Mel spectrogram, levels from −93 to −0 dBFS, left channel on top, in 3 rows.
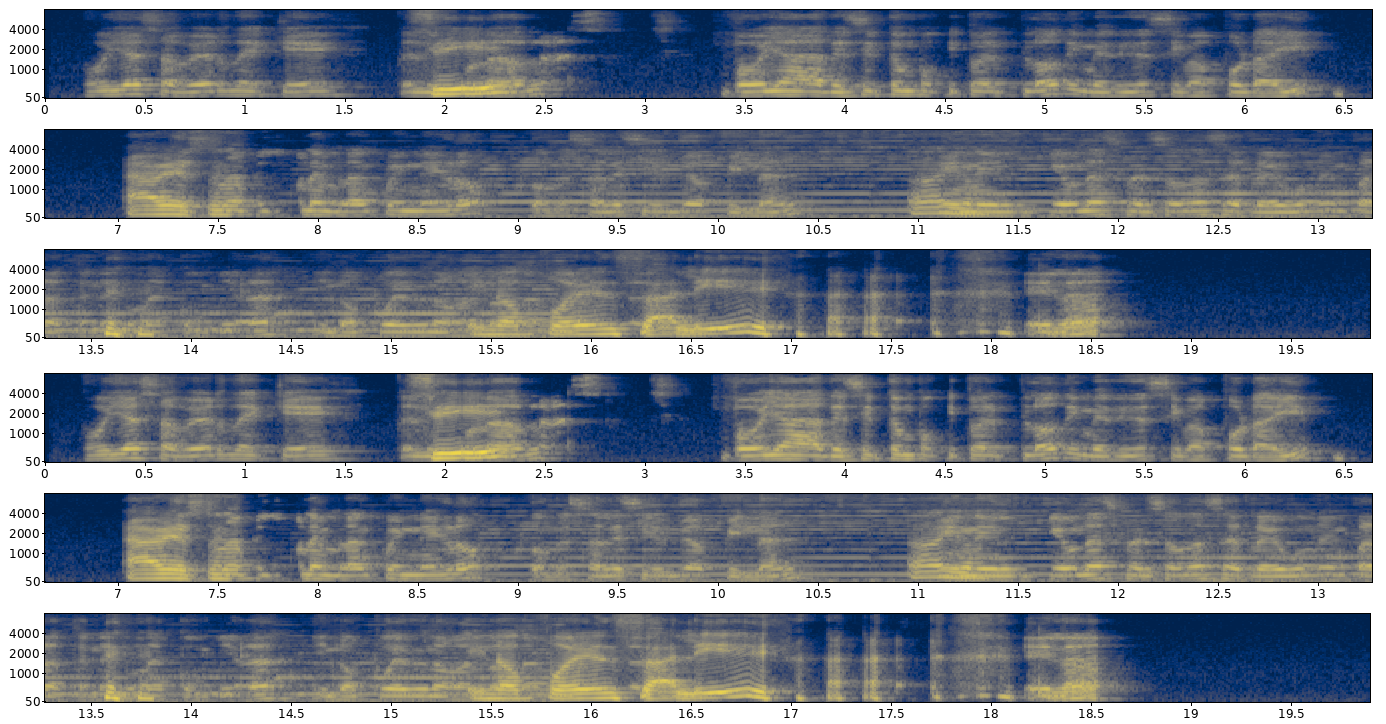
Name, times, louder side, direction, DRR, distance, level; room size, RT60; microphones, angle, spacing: voice 1, 0.2-1.5 1.8-2.6 3.0-3.1 3.4-6.4 7.3-10.5 11.1-16.0 16.4-16.6 18.1-18.5, right 1 dB, 80° right, 1.6 m, -27 dB
voice 2, 1.8-2.3 7.0-7.6 10.9-11.3 13.6-13.8 15.4-18.5, right 3 dB, 35° right, 0.6 m, -19 dB
sound 1, 7.8-15.9, equal, 10° right, 1.5 m, -38 dB
13.0 x 5.9 x 9.1 m
head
